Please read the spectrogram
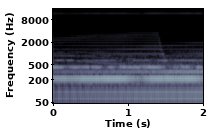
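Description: Ambient music made of long, held tones.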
